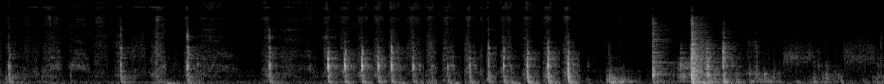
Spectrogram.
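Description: Aubergine chopped on a board with a knife, a quick run of close, crisp knocks that comes in bursts, some even and rapid, with short pauses between.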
